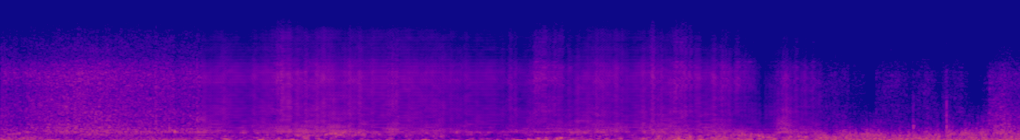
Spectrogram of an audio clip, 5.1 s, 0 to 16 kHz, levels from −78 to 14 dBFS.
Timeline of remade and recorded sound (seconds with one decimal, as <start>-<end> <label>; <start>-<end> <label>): 0.0-1.0 recorded; 1.0-4.1 remade; 4.1-5.1 recorded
